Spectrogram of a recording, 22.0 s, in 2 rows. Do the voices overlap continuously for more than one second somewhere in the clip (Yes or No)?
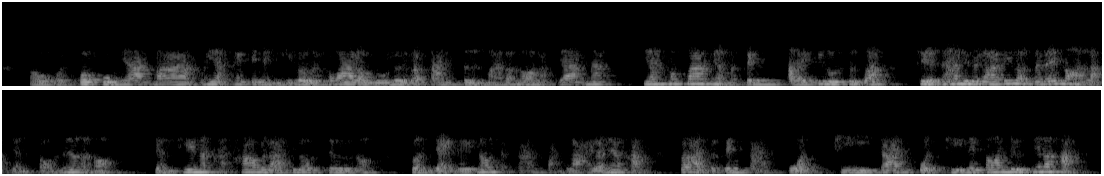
No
